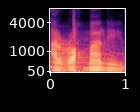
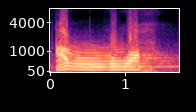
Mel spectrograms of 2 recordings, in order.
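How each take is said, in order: First: The vowel after the R is an 'a' sound. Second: The vowel after the R is a 'u' sound. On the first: The speaker calls it right. "yang asalnya fathah" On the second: The speaker calls it wrong. "dibaca doma"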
